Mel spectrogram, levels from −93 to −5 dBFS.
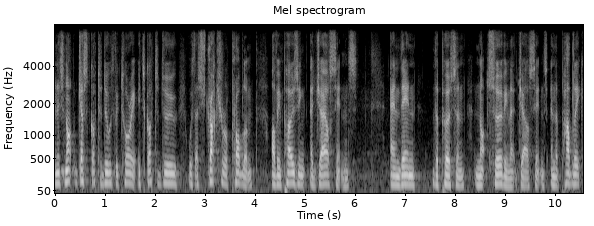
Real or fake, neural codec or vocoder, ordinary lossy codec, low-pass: real; none; AAC, 48 kbps; 7.2 kHz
